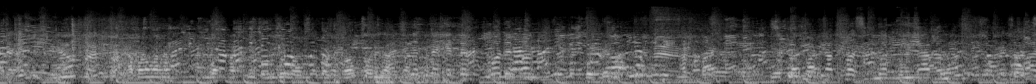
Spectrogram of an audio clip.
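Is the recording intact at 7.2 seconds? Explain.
Yes, the audio is intact at 7.2 seconds, with no dropout, click, distortion or other fault at that point.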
